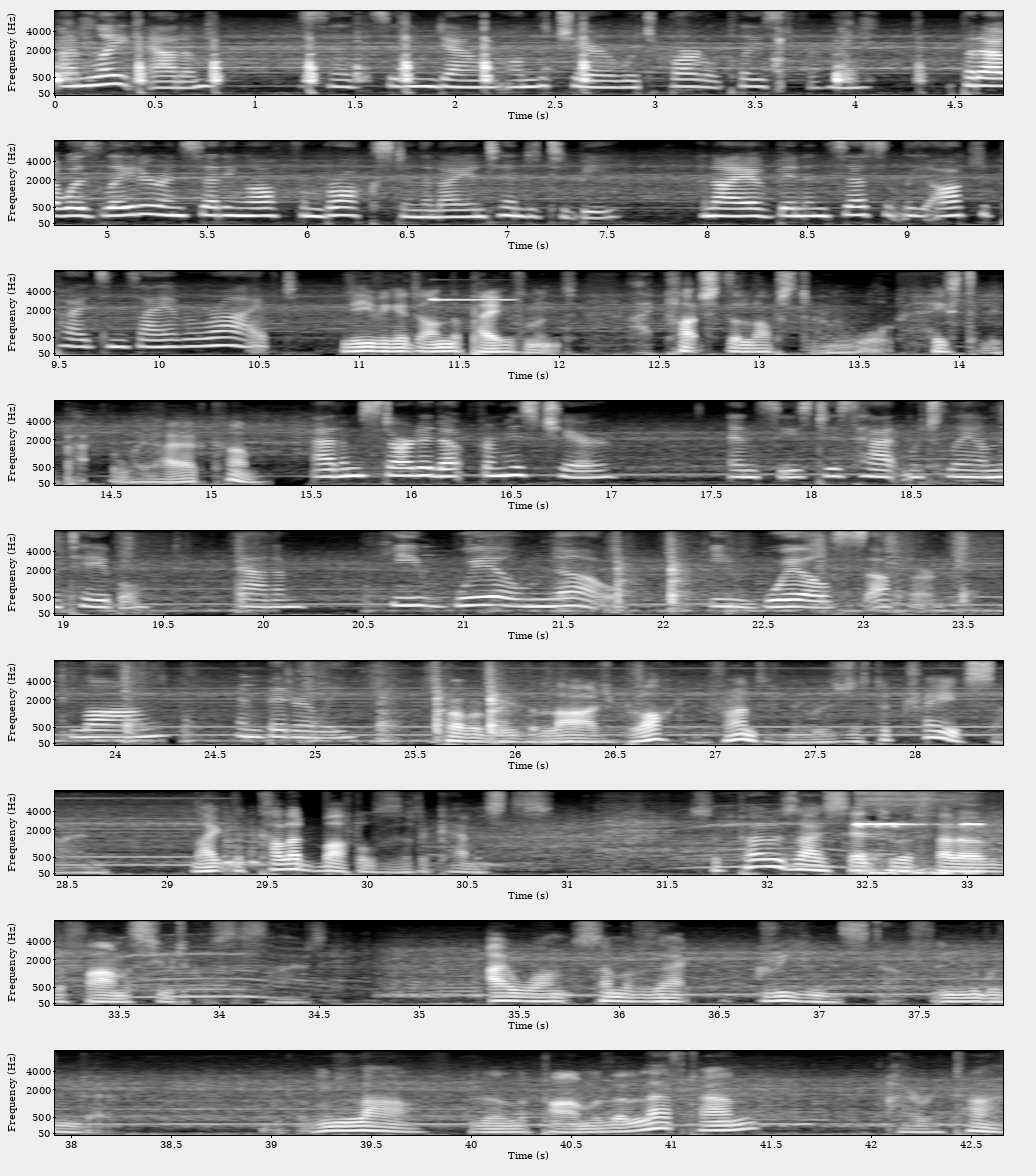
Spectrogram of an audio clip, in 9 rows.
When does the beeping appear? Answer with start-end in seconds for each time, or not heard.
11.3-11.8, 32.4-33.1.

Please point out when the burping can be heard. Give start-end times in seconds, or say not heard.
not heard.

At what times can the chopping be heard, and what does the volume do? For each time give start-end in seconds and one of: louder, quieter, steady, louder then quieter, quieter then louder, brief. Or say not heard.
0.0-4.3 quieter then louder
18.6-26.8 louder.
